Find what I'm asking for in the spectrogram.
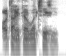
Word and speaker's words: Taika Waititi: Taika Watiti. – Dafür haben wir dich. Taika Verb. Taika Waititi.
